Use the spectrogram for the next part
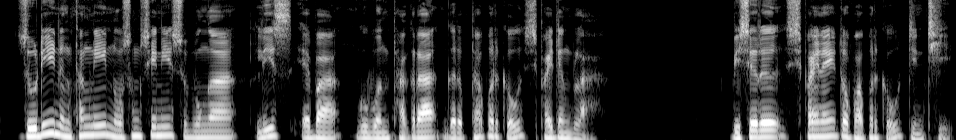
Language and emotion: Bodo, neutral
